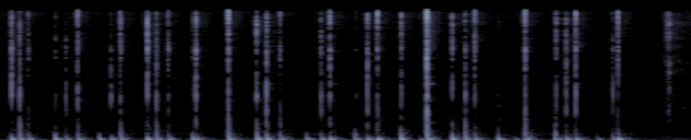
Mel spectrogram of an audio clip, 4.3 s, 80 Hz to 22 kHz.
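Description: Long nails and fingertips rapidly tap the black top hat of a small hollow vinyl Funko POP Tuxedo Mask figure. The result is a quick, uneven run of soft, dull taps with a low hollow thump near 100 Hz and faint bright clicks. Each tap dies away almost at once, and the clip ends in near silence.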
